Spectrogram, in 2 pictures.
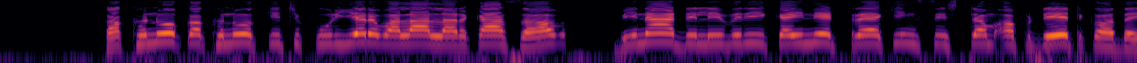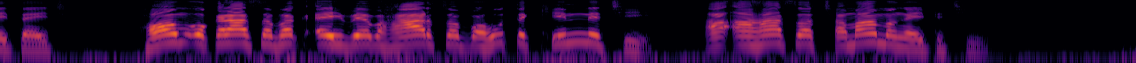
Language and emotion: Maithili, disgusted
